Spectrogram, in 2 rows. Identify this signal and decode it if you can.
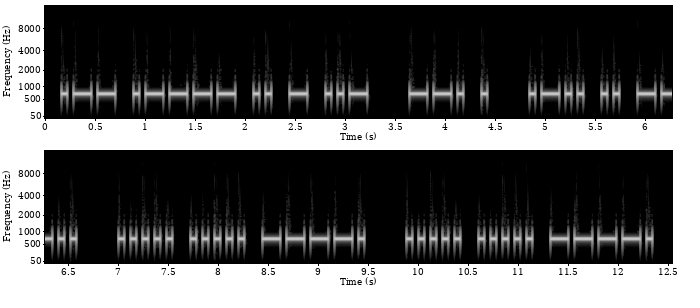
Morse code, heard as a keyed tone, about 19 wpm, 700 Hz. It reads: W1ITU GE LIZ 559 559
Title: SOTA QSO Practice 20wpm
